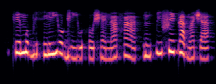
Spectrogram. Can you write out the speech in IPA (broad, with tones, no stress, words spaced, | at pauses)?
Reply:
ke˦ mo˦˨bi˨˦hĩ˧ɾi˦ jo˦˨ ɡi˨ju˨ho˨ ʃɛ̃˨nã˨˦hã˦˨ | ɾĩ˧k͡pi˦ fe˦ɡa˦˨ bã˨˦ʃa˧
